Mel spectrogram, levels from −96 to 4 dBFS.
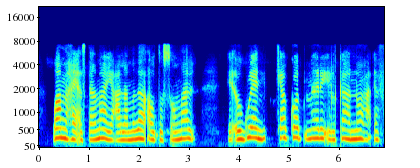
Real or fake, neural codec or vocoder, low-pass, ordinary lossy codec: fake; codec, 16 kHz, 2 kbps, X-Codec, HuBERT features, trained on general audio; 7.2 kHz; MP3, 96 kbps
